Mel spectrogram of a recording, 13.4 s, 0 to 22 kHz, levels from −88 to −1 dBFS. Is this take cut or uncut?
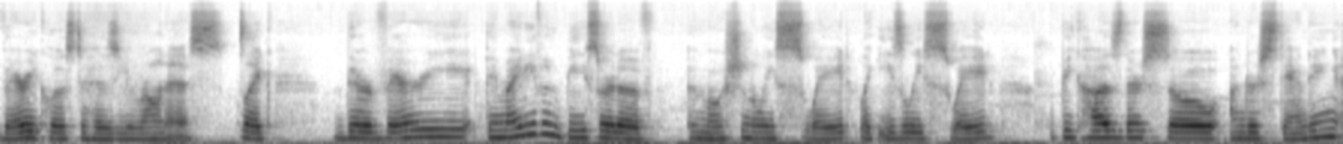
cut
